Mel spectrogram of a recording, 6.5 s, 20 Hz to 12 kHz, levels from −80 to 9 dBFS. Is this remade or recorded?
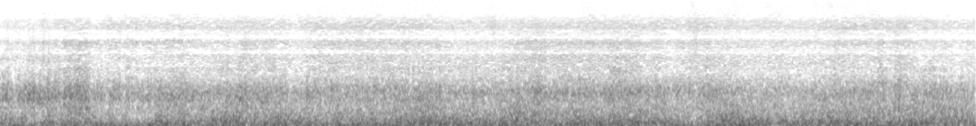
remade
